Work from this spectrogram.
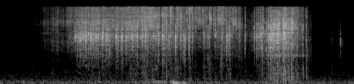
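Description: A black utility blade shaves small sticks and cubes off a solid white-blue soap bar carved in a grid pattern, held in the hand. A long, bright, crisp scraping stroke swells and fades, followed by a shorter, sharper second stroke and a faint tick after.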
